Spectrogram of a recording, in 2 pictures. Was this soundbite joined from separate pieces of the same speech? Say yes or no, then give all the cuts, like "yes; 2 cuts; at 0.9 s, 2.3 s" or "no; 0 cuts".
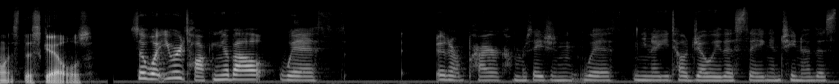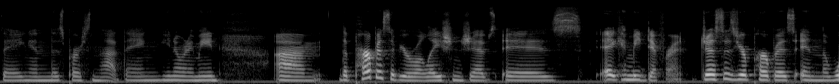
yes; 2 cuts; at 1.8 s, 14.3 s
